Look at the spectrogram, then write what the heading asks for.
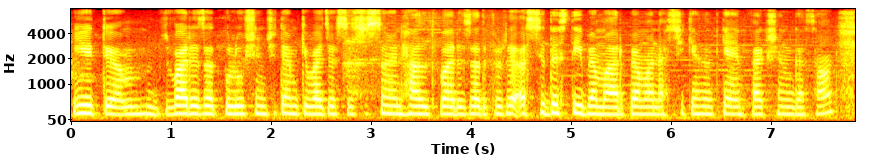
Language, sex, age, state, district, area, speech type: Kashmiri, female, 18-30, Jammu and Kashmir, Srinagar, urban, spontaneous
